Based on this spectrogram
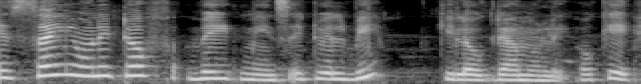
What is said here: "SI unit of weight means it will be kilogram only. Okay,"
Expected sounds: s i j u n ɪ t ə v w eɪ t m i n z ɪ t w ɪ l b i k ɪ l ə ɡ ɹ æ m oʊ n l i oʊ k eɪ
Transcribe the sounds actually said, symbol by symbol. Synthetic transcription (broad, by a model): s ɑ j u n ɪ t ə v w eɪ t m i n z ɪ t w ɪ l b i k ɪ l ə ɡ ɹ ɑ m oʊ l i oʊ k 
